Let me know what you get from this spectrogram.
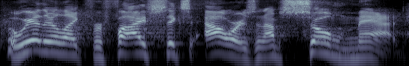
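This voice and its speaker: A man from El Salvador, a native Spanish speaker, preaching as a pastor and telling a story in an animated, laughing manner. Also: sits high, moderate pace. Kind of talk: storytelling sermon.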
